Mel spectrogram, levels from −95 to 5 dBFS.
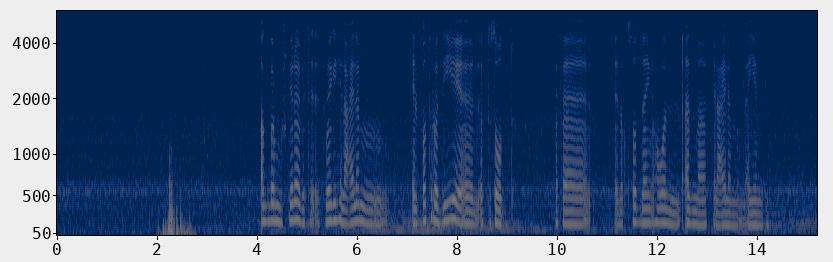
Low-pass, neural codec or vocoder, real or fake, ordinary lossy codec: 5.4 kHz; none; real; AAC, 48 kbps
